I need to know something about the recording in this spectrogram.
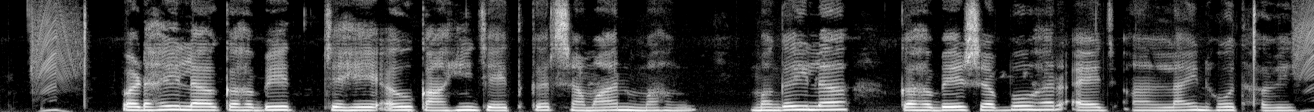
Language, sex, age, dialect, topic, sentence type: Chhattisgarhi, female, 51-55, Northern/Bhandar, banking, statement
